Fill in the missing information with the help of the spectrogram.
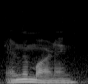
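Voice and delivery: normal talking voice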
